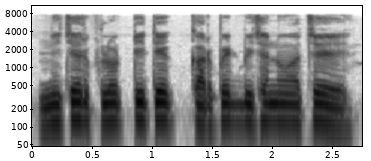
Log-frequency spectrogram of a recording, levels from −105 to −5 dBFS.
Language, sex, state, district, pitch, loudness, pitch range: Bengali, male, West Bengal, Alipurduar, 120 Hz, -16 LUFS, 115-125 Hz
